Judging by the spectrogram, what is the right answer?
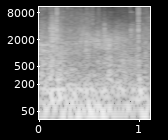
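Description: Confringo blasting spell explosion in Hogwarts Legacy, a short booming burst that sits close and loud and fades within about a second.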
